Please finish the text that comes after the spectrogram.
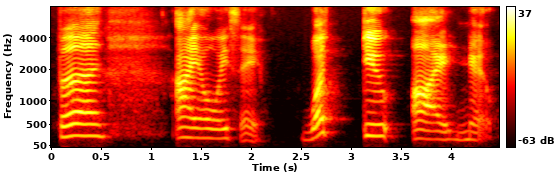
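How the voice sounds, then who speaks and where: A young woman from the American South hosting her own podcast in a casual, rambling way, pausing often and sighing. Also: mid-range voice, a bit bright, smooth. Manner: rambling, pauses often, sighs. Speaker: podcast host. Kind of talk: casual solo podcast talk.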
